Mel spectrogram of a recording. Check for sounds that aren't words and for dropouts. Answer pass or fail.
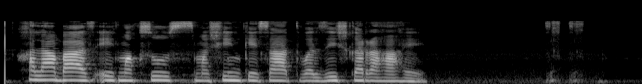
fail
